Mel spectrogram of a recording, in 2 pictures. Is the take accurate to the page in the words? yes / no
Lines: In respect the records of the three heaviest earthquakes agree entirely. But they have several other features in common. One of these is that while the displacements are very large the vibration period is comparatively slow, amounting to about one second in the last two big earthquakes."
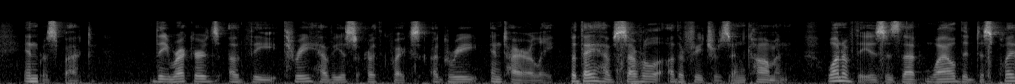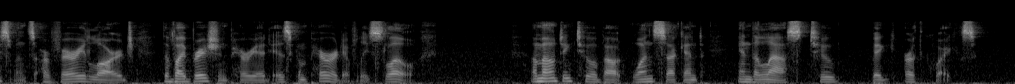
yes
